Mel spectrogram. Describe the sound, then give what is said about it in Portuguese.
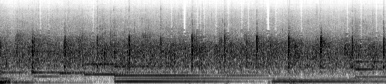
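Steady applause from a crowd for Jesus, a dense wash of clapping with irregular sharp claps poking out, while sustained low organ or keyboard chords play underneath and shift pitch a few times. “Você pode aplaudir bem forte a Jesus, hein?”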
